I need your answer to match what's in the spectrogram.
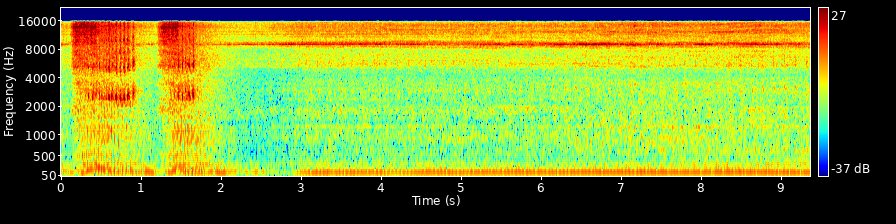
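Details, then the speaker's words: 1972 Ford Maverick Grabber with factory V8, after a decade of neglect and fixing a large vacuum leak with a homemade gasket: a brief cranking burst, then a smooth, even low idle with no misses; normal idle. "we figured out it was a big vacuum leak between the spaceship plate and the motor craft to put on there we made our own gasket to retrofit and make it work and it's running right now"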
